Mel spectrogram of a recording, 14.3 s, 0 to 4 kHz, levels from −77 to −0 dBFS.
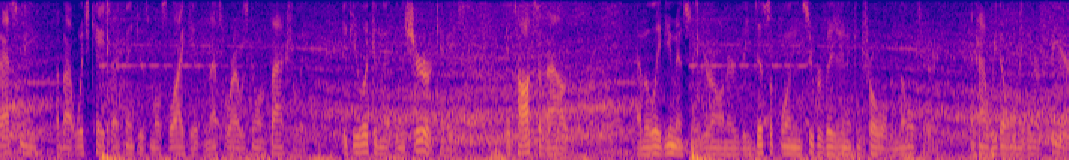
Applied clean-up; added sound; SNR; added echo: none; Fixed-wing aircraft, airplane; 2 dB; none.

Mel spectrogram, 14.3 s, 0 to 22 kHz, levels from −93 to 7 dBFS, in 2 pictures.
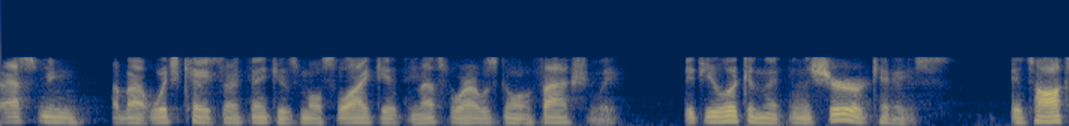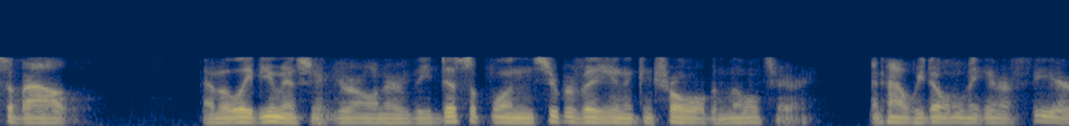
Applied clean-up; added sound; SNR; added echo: neural mask model DeepFilterNet 3.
